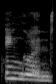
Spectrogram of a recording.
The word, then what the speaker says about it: England: So if they're looking at or you're looking at the word England that a as an a in this word is not a plausible pronunciation is it? because it's not e and or whatever. It's it's England.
